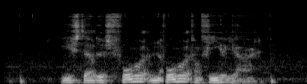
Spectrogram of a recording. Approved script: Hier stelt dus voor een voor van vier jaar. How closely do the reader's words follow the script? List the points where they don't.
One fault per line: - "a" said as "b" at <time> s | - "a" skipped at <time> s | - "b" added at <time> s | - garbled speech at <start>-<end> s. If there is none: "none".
none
